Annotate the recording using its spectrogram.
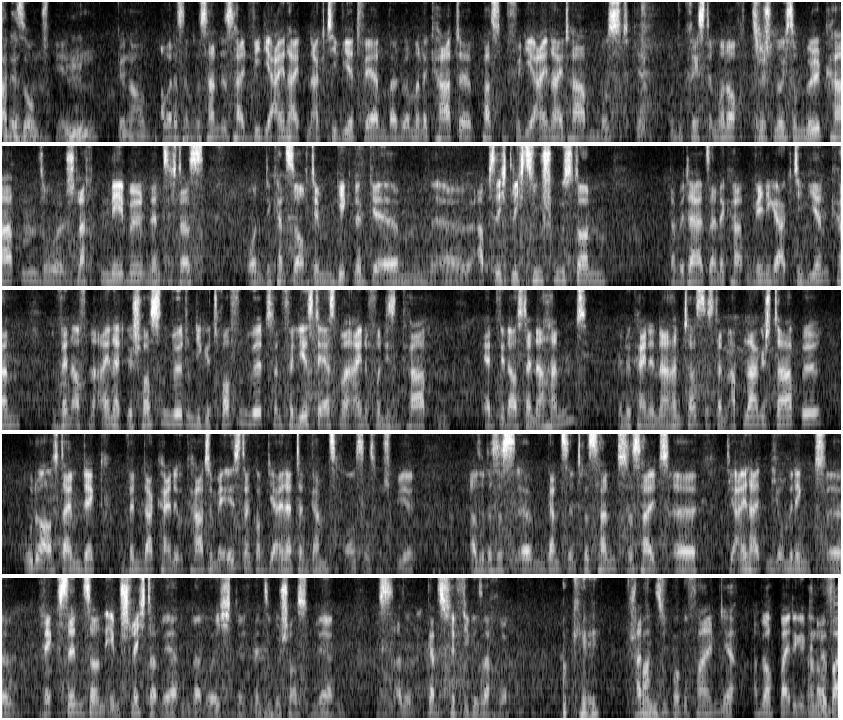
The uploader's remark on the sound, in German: Live am Donnerstag von der Spiel 2019.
